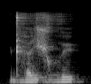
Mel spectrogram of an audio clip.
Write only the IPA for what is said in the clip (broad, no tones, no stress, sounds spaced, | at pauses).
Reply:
ɖʱ ɜ i̯ ʒ o̤ y̯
